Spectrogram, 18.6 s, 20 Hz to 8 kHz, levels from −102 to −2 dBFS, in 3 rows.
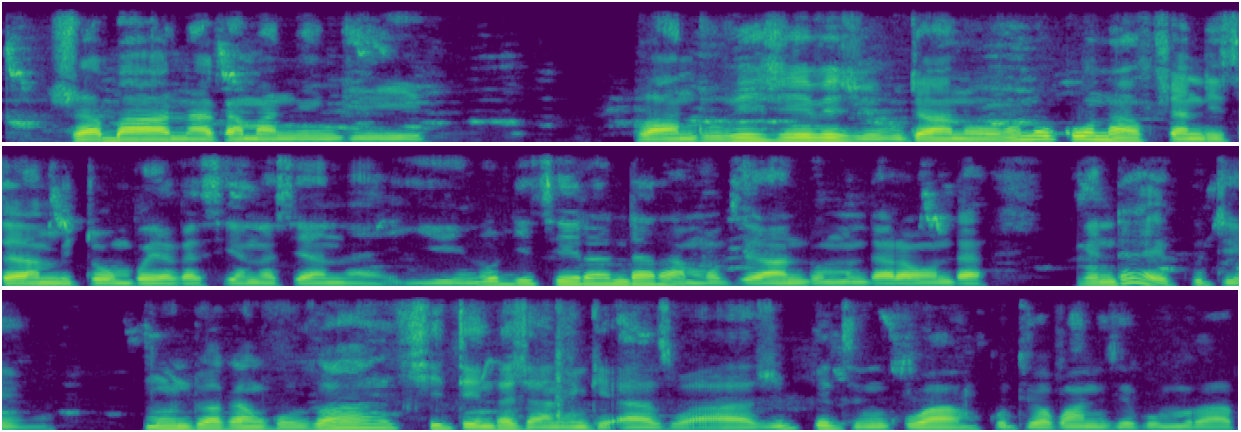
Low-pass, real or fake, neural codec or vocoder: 7.2 kHz; real; none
